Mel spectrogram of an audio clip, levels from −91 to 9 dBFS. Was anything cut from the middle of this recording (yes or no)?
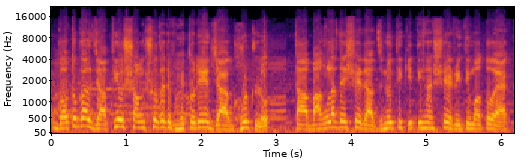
yes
